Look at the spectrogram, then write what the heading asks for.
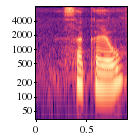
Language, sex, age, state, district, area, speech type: Bodo, male, 18-30, Assam, Baksa, rural, spontaneous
